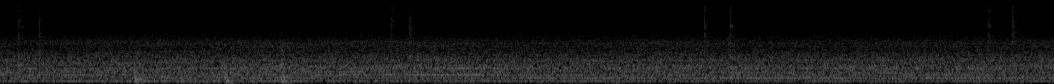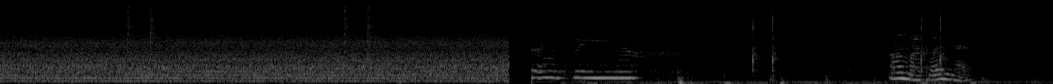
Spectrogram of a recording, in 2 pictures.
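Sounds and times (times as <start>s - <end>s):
ceiling fan air rush: 0.0s - 15.6s
faint low motor hum: 0.0s - 17.7s.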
